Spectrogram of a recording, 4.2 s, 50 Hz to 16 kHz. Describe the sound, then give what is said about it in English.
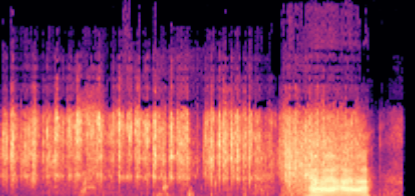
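Dice rattle and clatter steadily for nearly three seconds as they are rolled in a tabletop game, with four dice exploding, a dense, busy shaking sound, followed by a loud wavering, warbling tone that holds briefly and then cuts off. “Oh shit, that was a really good roll, and I used edge. Oh boy. So, 4 dice exploded.”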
